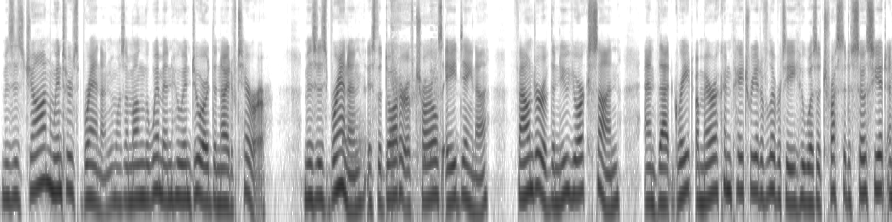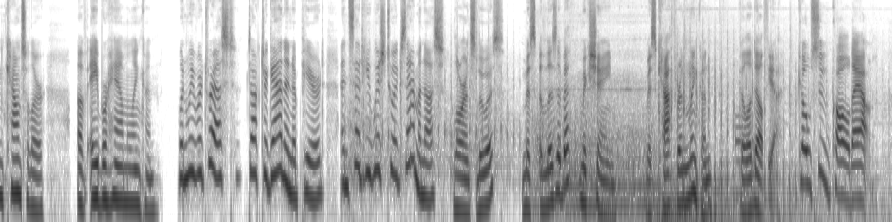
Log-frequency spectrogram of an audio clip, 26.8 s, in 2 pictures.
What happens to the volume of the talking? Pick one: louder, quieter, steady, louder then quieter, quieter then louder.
steady.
